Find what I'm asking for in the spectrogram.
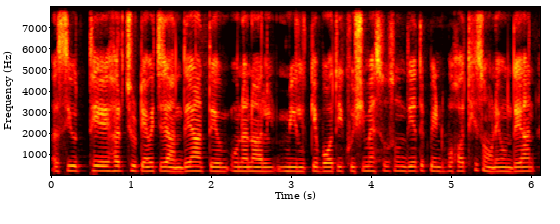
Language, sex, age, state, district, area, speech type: Punjabi, female, 18-30, Punjab, Patiala, urban, spontaneous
